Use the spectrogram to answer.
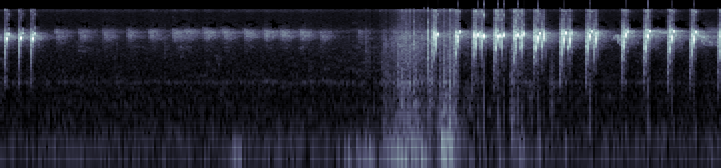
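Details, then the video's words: Brown-throated sunbird giving rapid, high, thin chips, about four a second, sharp and metallic, with a brief rustle midway; used as a lure call for wild sunbirds. "suara pancingan kolibri kelapa"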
